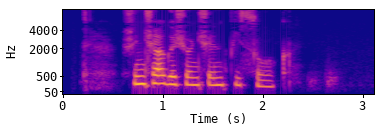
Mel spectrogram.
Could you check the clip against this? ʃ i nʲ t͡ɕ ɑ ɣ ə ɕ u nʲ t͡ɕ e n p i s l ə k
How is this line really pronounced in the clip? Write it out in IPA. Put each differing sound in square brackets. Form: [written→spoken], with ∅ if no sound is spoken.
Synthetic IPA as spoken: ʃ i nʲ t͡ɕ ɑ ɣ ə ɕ [u→o] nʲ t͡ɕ e n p i s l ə k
